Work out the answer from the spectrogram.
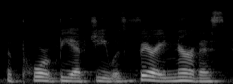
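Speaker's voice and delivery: usual speaking voice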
